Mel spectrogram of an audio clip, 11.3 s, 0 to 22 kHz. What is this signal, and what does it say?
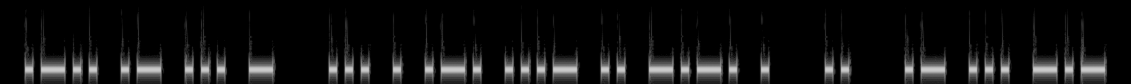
Morse code, heard as a keyed tone, about 15 wpm, 700 Hz. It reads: LAST SERVICE I ASK
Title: Sentences from Top 1000 Words - Review Part 4 - 15wpm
